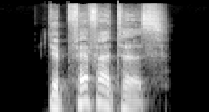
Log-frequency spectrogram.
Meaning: strong/mixed nominative/accusative neuter singular of gepfeffert
- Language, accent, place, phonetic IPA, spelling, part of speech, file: German, Germany, Berlin, [ɡəˈp͡fɛfɐtəs], gepfeffertes, adjective, De-gepfeffertes.ogg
